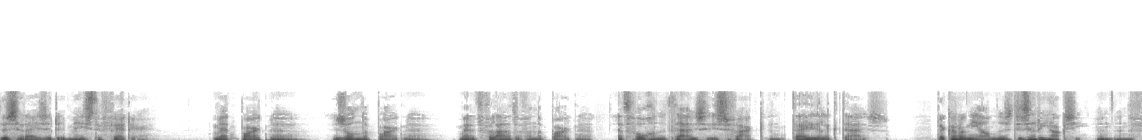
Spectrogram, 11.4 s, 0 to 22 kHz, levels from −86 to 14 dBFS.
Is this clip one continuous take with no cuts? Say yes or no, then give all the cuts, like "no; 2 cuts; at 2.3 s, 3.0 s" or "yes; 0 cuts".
no; 2 cuts; at 6.0 s, 9.3 s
